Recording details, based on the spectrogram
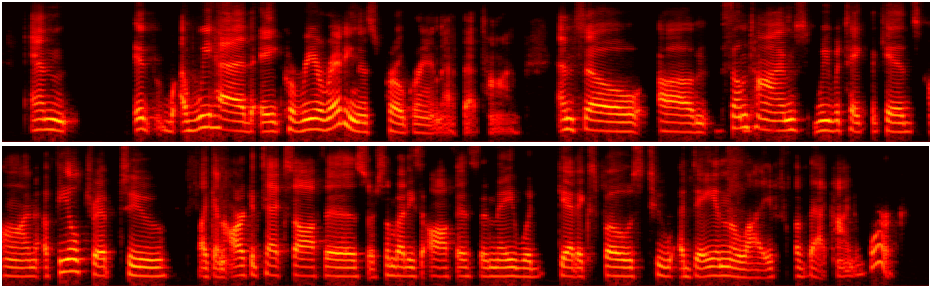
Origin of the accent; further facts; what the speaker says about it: South Africa; now in United States; I'm from South Africa originally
